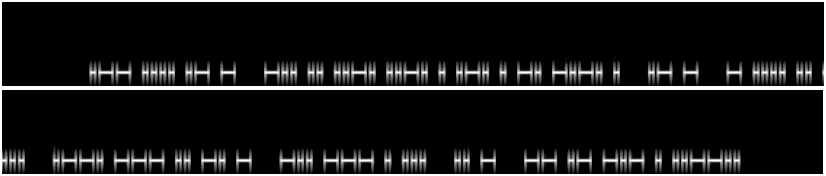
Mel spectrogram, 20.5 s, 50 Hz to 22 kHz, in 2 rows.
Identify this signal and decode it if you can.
Morse code, heard as a keyed tone, about 21 wpm, 700 Hz. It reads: WHAT DIFFERENCE AT THIS POINT DOES IT MAKE?
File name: practice / 22wpm / Sentences with 8-Word Phrases - 22wpm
